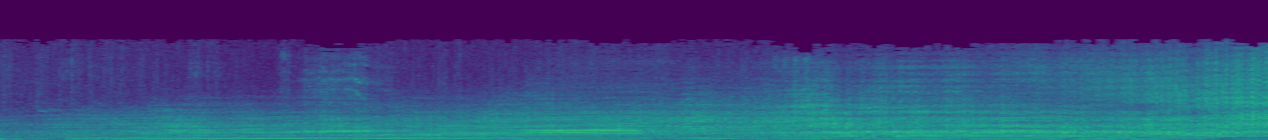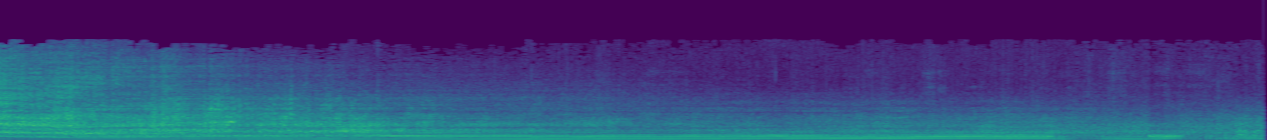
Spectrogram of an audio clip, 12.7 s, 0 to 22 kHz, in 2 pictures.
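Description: BMW M3 (E46) straight-six running hard under load through a corner. It swells into a loud pass-by about six seconds in, then climbs steadily in pitch as it accelerates away, with a brief drop near the end, like a lift or gear change.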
